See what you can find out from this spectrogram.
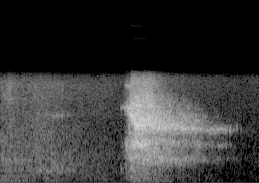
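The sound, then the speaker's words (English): A deep breath, heard as one long, airy breath that swells quickly after a quiet start, holds for over a second and then tapers off into silence. “Take a nice deep breath.”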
